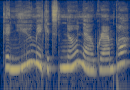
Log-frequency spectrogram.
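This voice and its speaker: A woman voicing an eager, wistful young boy mouse in a storybook, pleading and excitable. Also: high voice, slow pace, voice pushed up, heavily acted.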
